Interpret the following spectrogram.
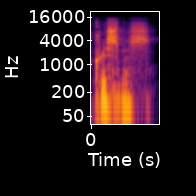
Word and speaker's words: Christmas: Christmas.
